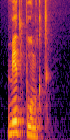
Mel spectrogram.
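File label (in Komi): "медпункт", Komi-Zyrian, female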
